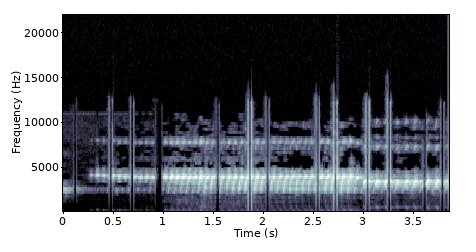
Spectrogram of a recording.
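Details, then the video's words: Timbrado canary singing a continuous high rolling trill, fast pulsed notes shifting slightly in pitch partway through, with faint clicks in the background. "Canto Canario Timbrado"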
